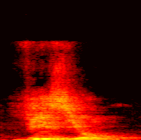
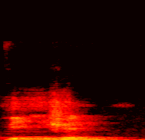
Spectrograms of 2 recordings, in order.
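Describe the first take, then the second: First: It is said with French pronunciation, ending in zion. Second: It is said with English pronunciation, ending in zhun. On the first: "quand vous avez vision" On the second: "en anglais, vision"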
